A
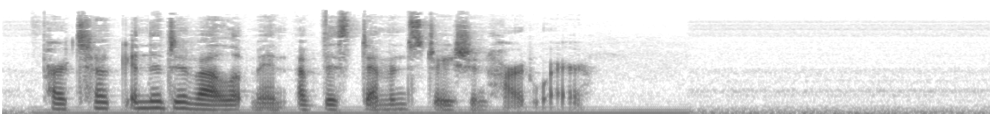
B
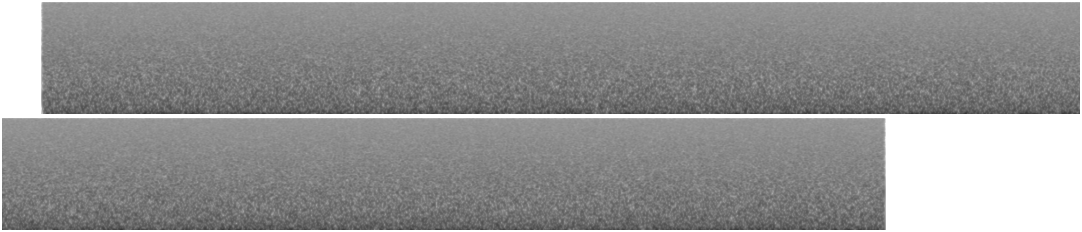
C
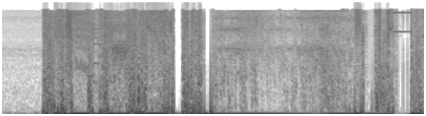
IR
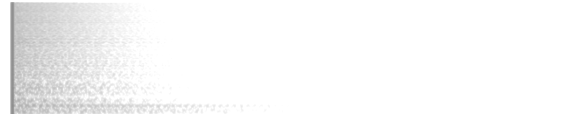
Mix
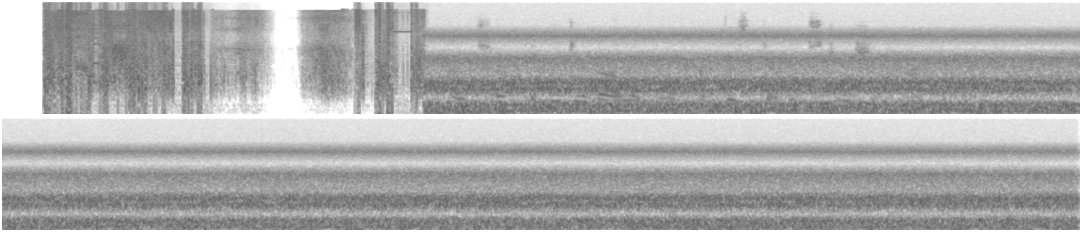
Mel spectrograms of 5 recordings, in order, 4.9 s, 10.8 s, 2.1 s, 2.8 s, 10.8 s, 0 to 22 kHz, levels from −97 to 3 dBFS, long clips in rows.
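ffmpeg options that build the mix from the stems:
-filter_complex "[0:a]adelay=2000,volume=0.133[s0];[1:a]firequalizer=gain_entry='entry(110,0);entry(170,-7);entry(360,-2);entry(580,-24);entry(1000,13);entry(1500,-13);entry(2800,1);entry(4100,-29);entry(6300,4);entry(9300,-27)':delay=0.05:min_phase=1,adelay=1900,volume=0.631[s1];[2:a]highpass=f=1000:w=0.5412,highpass=f=1000:w=1.3066,adynamicequalizer=threshold=0.00447:dfrequency=6500:dqfactor=1.6:tfrequency=6500:tqfactor=1.6:attack=5:release=100:ratio=0.375:range=3.5:mode=cutabove:tftype=bell,aeval=exprs='(mod(10.6*val(0)+1,2)-1)/10.6':c=same,volume=1.06,asplit=2[s2][s3];[s3]volume=0.562[s4];[3:a]atrim=start_sample=2205[s5];[s4][s5]afir=irnorm=-1:irlink=0[s6];[s0][s1][s2][s6]amix=inputs=4:normalize=0,agate=range=0.00794:threshold=0.0224:ratio=16:detection=peak,afftfilt=real='re*lt(hypot(re,im),0.126)':imag='im*lt(hypot(re,im),0.126)':win_size=1024:overlap=0.75"

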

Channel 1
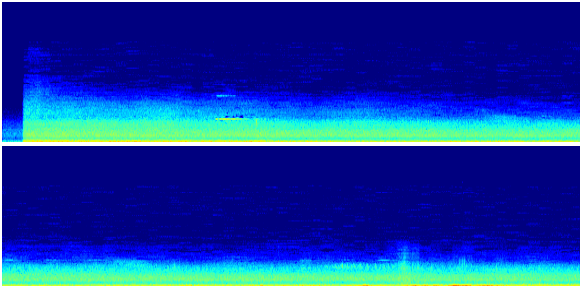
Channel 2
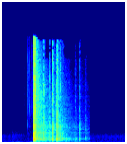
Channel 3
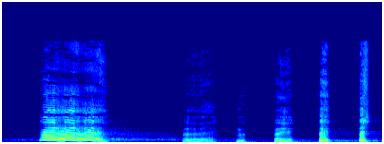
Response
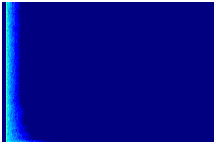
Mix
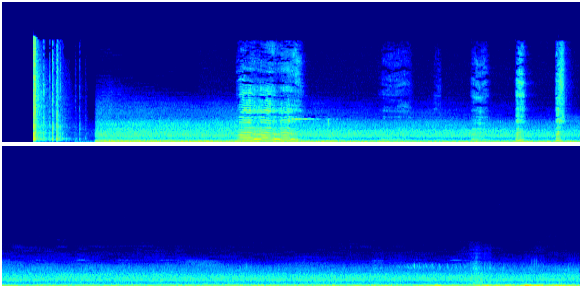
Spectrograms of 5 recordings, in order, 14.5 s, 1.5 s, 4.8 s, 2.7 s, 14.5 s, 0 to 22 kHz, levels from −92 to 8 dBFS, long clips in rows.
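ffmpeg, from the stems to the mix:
-filter_complex "[0:a]adelay=900,volume=0.355[s0];[1:a]agate=range=0.0708:threshold=0.00178:ratio=16:detection=peak,volume=0.596[s1];[2:a]lowpass=8700,aemphasis=mode=production:type=riaa,adelay=2450,volume=1.33,asplit=2[s2][s3];[s3]volume=0.668[s4];[3:a]atrim=start_sample=2205[s5];[s4][s5]afir=irnorm=-1:irlink=0[s6];[s0][s1][s2][s6]amix=inputs=4:normalize=0"

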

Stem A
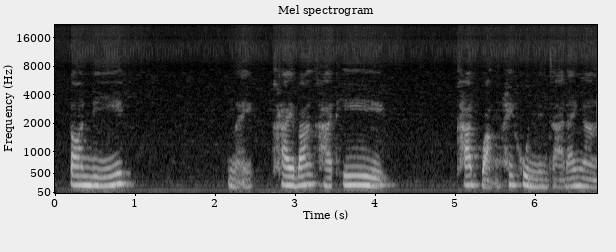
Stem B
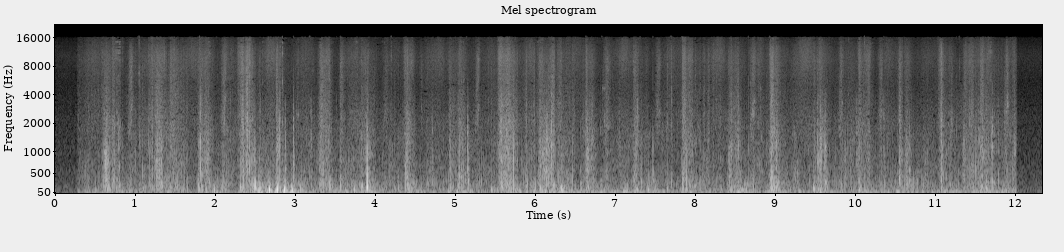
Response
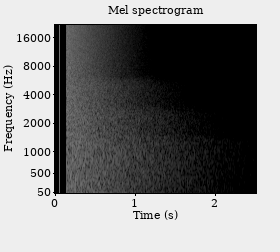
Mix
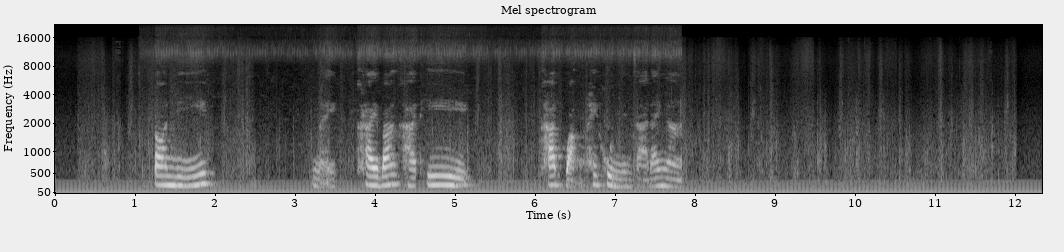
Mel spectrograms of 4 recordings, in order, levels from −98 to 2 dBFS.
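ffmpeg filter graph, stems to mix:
-filter_complex "[0:a]equalizer=f=11000:w=2:g=12.5,adelay=1050,volume=1.12[s0];[1:a]acompressor=threshold=0.0158:ratio=10,asoftclip=type=tanh:threshold=0.0299,volume=0.251[s1];[s0][s1]amix=inputs=2:normalize=0,equalizer=f=830:w=0.37:g=11.5,aeval=exprs='val(0)+0.01*(sin(2*PI*60*n/s)+sin(2*PI*2*60*n/s)/2+sin(2*PI*3*60*n/s)/3+sin(2*PI*4*60*n/s)/4+sin(2*PI*5*60*n/s)/5)':c=same"

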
